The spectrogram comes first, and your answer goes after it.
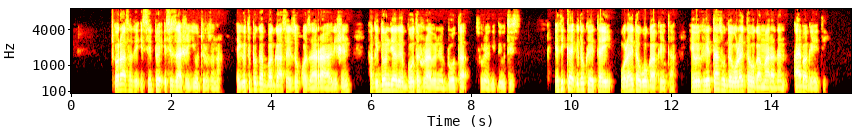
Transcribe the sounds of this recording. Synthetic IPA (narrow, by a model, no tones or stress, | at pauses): t͡ʃʼɔɾɐːsɐt̪ɪʔɪsːɪpːɛʔɪsːɪzaːʃiːkʼɪjɔʊt̪ːɪd̪ɔsɔnɐ | hɛɡe̞ːt̪ʊp̬ːɛkːɐbɐɡːaːsɐjzɔkːazaːɾɾaːɡɪd̪ɪʃɪn | hɐɡɪd̪ːɔnd̪ɪjaːɡe̞ːbo̞ːt̪ːɐʃʊɾaːbɛnːɛbo̞ːt̪ːɐ | sʊɾɪjaɡɪd̪ɪʊt̪ːɪs | ʔɛt̪ɪkːɐɛkʼːɪd̪ɔke̞ːt̪ːɐjwɔlɐjt̪ːɐwɔɡaːke̞ːt̪ːa | hɛwɔjkeːt̪ːaːs̬ʊnd̪ɐjwɔlɐjt̪ːɐwɔɡaːmaːɾɐd̪ɐnʔɐjbaɡeɛt̪ːɪ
